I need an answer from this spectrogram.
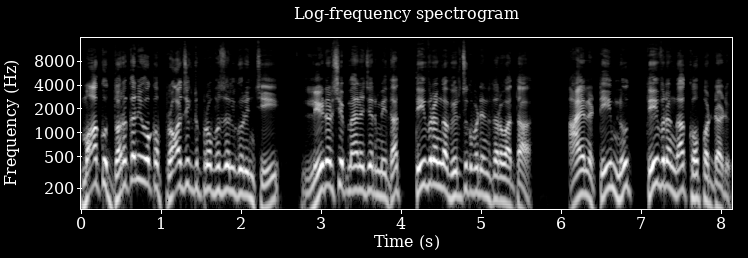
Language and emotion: Telugu, angry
